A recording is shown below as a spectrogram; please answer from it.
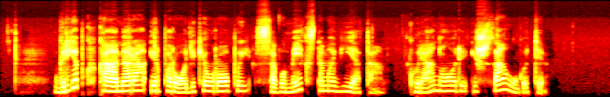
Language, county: Lithuanian, Klaipėda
